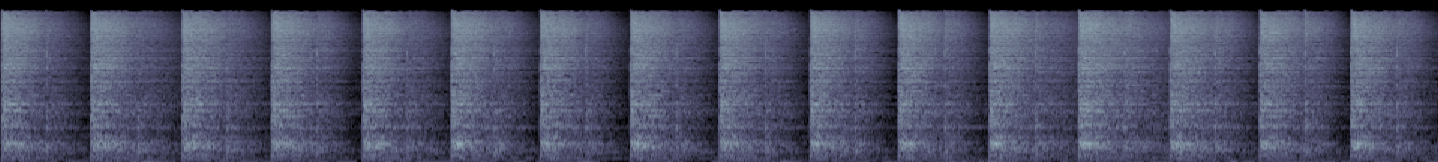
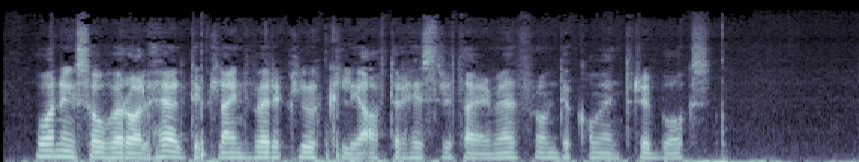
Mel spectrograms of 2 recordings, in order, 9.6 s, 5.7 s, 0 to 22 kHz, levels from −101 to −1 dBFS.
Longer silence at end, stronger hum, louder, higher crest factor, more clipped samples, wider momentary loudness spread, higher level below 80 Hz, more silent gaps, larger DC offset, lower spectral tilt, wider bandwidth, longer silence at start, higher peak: about the same, 0 s vs 0 s; neither; second, -31 LUFS vs -22 LUFS; about the same, 20 dB vs 20 dB; neither; second, 8 LU vs 11 LU; second, -76 dBFS vs -44 dBFS; neither; neither; second, 1.5 dB/octave vs -4.5 dB/octave; about the same, 17 kHz vs 15.5 kHz; second, 0 s vs 0.15 s; second, -14 dBFS vs -2 dBFS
